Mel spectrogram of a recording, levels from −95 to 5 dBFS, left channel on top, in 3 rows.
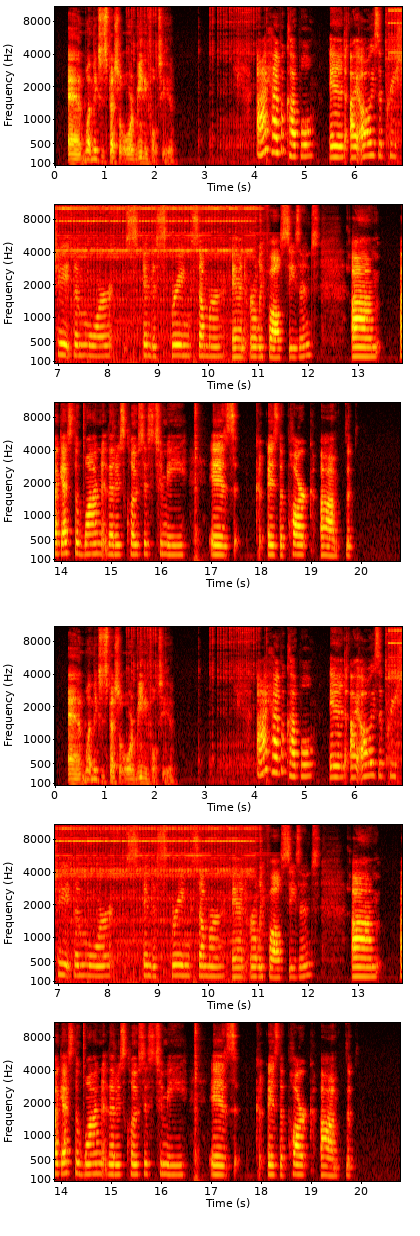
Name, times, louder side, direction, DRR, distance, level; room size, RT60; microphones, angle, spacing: voice 1, 0.2-2.3, left 4 dB, 55° left, 1.7 m, -27 dB
Alarm, 1.2-2.2 2.9-4.2 6.6-11.1 14.4-14.5 16.7-16.8, equal, 5° left, 0.8 m, -32 dB
voice 2, 3.6-5.1 5.5-8.1 8.3-13.4 13.8-16.5 17.0-17.5 17.9-19.8, left 3 dB, 80° left, 0.8 m, -27 dB
4.6 x 3.0 x 2.6 m
head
